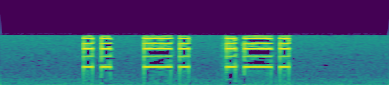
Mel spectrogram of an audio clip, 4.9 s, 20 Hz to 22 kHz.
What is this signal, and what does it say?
Morse code, heard as a keyed tone, about 11 wpm, 820 Hz. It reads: INR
